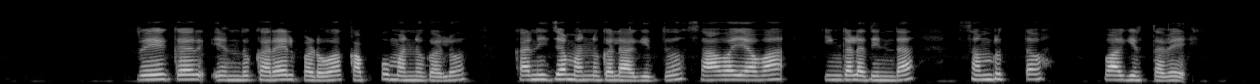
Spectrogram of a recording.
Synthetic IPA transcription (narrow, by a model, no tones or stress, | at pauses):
ɾeːɡɐɾe̞nd̪ukɐɾɛɐlpɐɽuʋɐkɐpːumɐnːuɡɐɭu | kɐnid͡ʒɐmɐnːuɡɐɭaːɡid̪ːusaːʋɐjɐʋa | iŋɡɐɭɐd̪ind̪ɐ | sɐmɾut̪ːɐ | ʋaːɡiɾt̪ɐʋe̞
